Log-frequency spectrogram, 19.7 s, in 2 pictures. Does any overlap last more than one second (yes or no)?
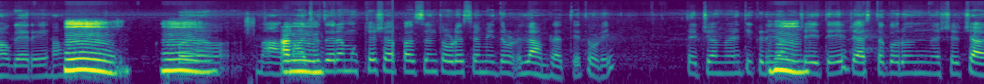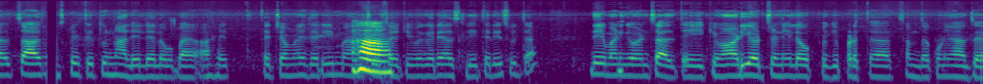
no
